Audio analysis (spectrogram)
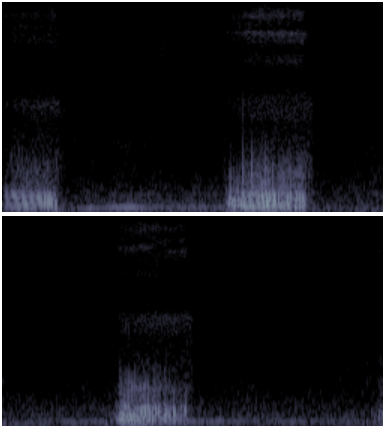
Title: snoring cat - volume up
